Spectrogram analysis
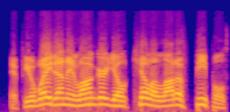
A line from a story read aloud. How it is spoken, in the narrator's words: said Metcalf urgently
